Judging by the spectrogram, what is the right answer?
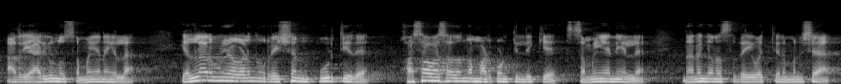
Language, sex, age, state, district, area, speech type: Kannada, male, 45-60, Karnataka, Gadag, rural, spontaneous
